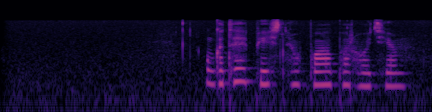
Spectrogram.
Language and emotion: Russian, neutral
